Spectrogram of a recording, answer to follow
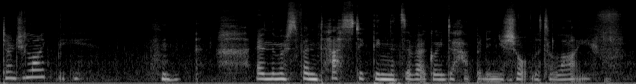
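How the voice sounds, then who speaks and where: Seductive vampire stalker played by a woman, higher register, breathy and whispery, condescending playful menace, intimate audio drama, faint noise behind. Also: fairly even intonation, normal speed, a little mellow. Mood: haughty amusement. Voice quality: breathy, often dropping to a whisper. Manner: teasing, haughty, theatrical. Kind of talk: intimate audio roleplay addressed to the listener.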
